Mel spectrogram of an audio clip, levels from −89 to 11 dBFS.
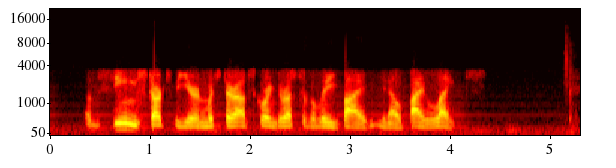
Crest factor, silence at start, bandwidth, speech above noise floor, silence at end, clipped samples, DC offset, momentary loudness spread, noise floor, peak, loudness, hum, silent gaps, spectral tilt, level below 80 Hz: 22 dB; 0.35 s; 6.4 kHz; 40 dB; 1.3 s; under 0.1%; under 0.1%; 8 LU; -63 dBFS; -4 dBFS; -23 LUFS; none; none; -7.5 dB/octave; -68 dBFS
